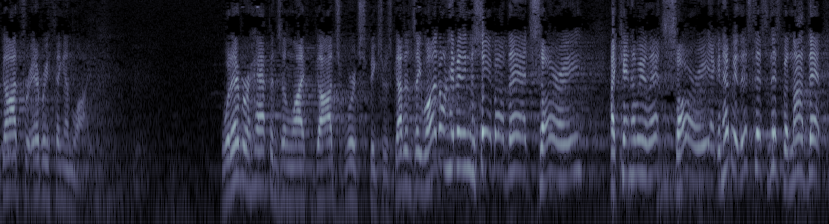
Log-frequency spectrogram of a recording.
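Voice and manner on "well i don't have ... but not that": high-pitched, quick mock refusal; mock apologetic brush-off. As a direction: play an unhelpful helper begging off. Mimics a God who refuses help.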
